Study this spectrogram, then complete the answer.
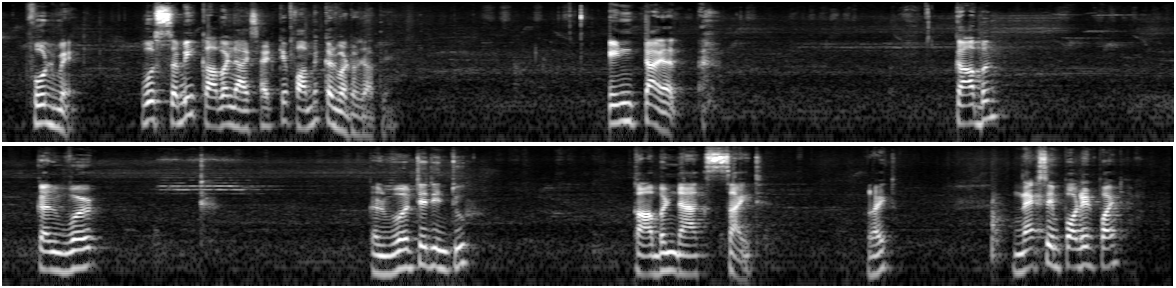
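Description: A man speaks calmly and clearly, close by, in short bursts with pauses.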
